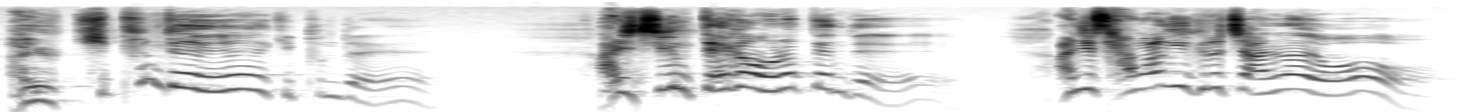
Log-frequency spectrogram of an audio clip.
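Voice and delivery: high, slow whining excuses; whiny excuse-maker. Retold or imitated. Preacher mimicking a whining believer making excuses. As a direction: plead slowly in a high voice with lame excuses. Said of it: "이렇게 핑계를 댄다는 겁니다".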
